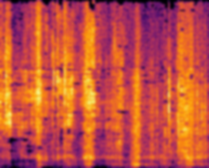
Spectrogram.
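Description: Close-miked chewing of food, a burst of mouth noise about twice a second.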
